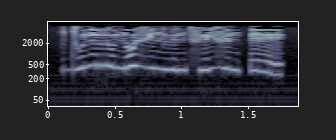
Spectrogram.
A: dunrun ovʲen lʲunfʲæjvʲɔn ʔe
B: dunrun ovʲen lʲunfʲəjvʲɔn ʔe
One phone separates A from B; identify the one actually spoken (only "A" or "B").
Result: B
